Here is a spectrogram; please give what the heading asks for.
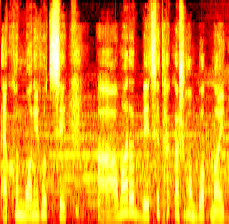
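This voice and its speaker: A man's voice: sits high, lively intonation, a little slow. A man reading a scripted first-person horror story as its narrator. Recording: music behind the voice.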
